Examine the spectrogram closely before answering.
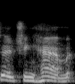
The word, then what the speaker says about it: Etchingham: the um oddly enough you should pronounce itching ham like like Americans would like Birmingham Alabama oh a strong ham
